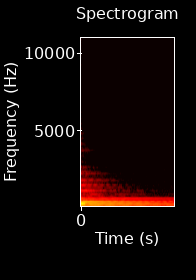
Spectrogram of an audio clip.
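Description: A single strum on a baritone ukulele rings out and decays slowly, with the ring finger hammering onto the third fret of the B string; warm sustained chord, close and alone.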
